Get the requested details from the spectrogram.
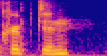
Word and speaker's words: Krypton: Marlon Brando plays Jor-El, and apparently he cannot pronounce Krypton. It is Krypton.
